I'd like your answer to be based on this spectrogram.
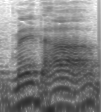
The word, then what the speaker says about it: Medha: Yeah, and Medha with a long A anyway, yeah.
